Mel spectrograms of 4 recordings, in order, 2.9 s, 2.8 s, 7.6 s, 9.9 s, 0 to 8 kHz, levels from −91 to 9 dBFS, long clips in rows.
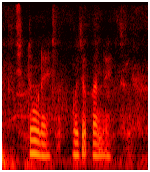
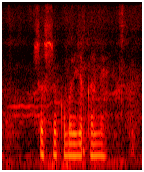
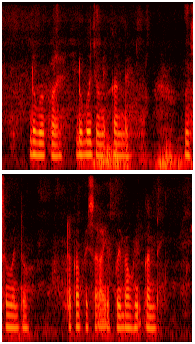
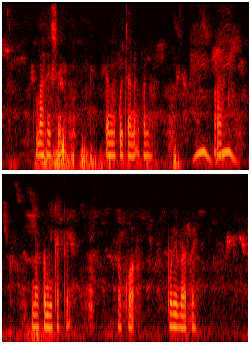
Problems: background sounds at intervals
